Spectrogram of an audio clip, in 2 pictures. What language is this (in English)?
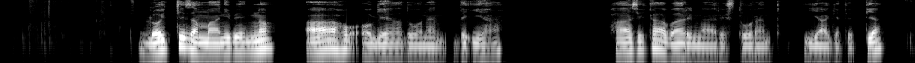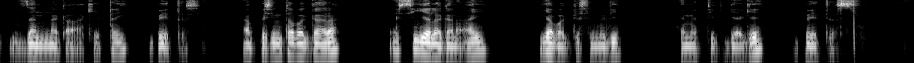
Wolaytta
